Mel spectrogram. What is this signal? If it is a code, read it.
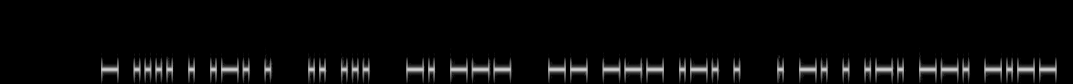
Morse code, heard as a keyed tone, about 22 wpm, 700 Hz. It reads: THERE IS NO MORE ENERGY
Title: Sentences from Top 1000 Words - Review Part 6 - 22wpm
